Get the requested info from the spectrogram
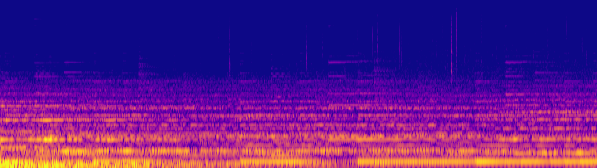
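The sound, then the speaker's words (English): Steady rain falls at night under overcast skies, pattering continuously on a surface for the whole stretch, an even wash of drops with a low sustained hum underneath and no voices. “It was overcast, rainy, definitely not a nice night for a walk.”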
